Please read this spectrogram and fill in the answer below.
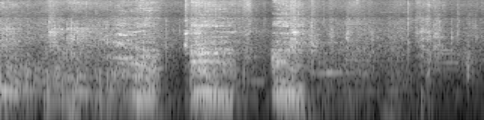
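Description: Three short, loud grunts in quick succession, each falling in pitch.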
